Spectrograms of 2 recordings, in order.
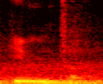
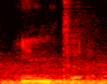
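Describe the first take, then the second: Both takes have the same delivery.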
